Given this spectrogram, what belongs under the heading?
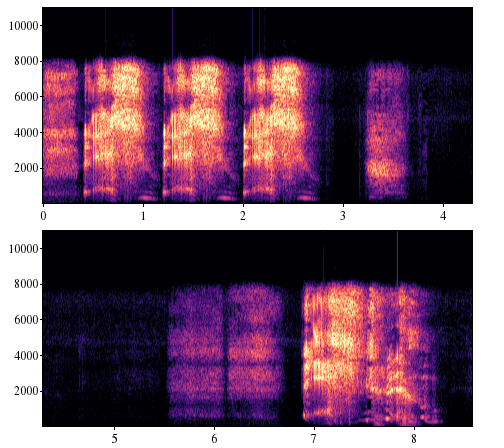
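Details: Woman, nose tickly all day, trying to stifle without success: a rapid run of very strong sneezes in quick succession with breathy, panting pauses between, an intense paroxysmal sneezing fit.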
